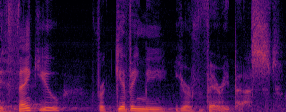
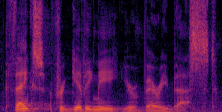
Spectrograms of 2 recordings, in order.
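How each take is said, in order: First: Drops to a soft whisper on the thanks; hushed whisper. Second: Slow, softer, heartfelt coach's thanks; tender thanks. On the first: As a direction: whisper it like a treasured secret. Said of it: "gonna say something more like this". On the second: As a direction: gently thank him for his effort. Coach thanks cut player tenderly. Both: Retold or imitated.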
